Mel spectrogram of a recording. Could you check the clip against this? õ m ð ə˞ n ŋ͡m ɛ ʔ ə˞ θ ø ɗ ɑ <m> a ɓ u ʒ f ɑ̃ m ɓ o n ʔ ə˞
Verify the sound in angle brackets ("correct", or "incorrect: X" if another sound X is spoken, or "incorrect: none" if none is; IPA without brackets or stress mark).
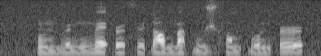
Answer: correct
